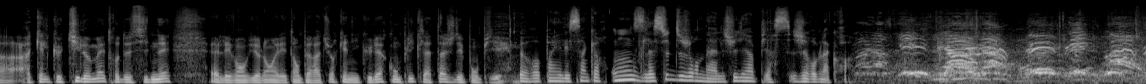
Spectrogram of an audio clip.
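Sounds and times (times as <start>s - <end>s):
speech: 0.0s - 11.0s
feminist protesters chanting slogans outside a Paris cinema in the Latin Quarter: 8.5s - 11.4s.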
